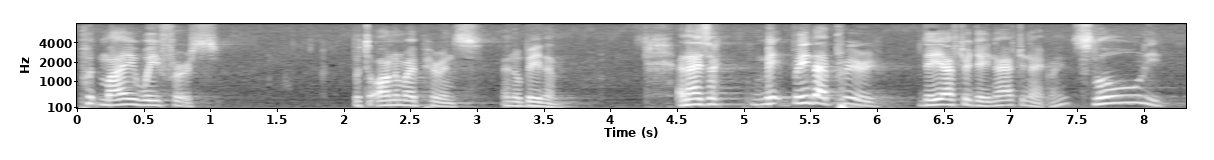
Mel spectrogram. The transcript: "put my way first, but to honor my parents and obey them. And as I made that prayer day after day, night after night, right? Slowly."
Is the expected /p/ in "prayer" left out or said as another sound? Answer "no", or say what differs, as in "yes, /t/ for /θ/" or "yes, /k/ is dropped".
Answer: no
